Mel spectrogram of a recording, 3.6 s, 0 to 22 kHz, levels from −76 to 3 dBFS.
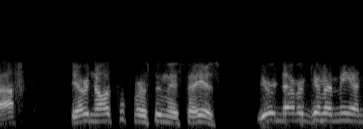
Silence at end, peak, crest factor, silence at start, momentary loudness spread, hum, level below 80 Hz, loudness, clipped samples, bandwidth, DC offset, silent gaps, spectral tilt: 0 s; -14 dBFS; 16 dB; 0 s; 6 LU; none; -72 dBFS; -31 LUFS; under 0.1%; 4.2 kHz; under 0.1%; none; -3.5 dB/octave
